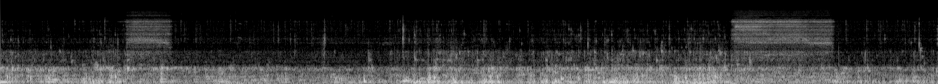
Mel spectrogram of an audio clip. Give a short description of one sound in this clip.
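A low underwater rumble murmurs steadily.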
